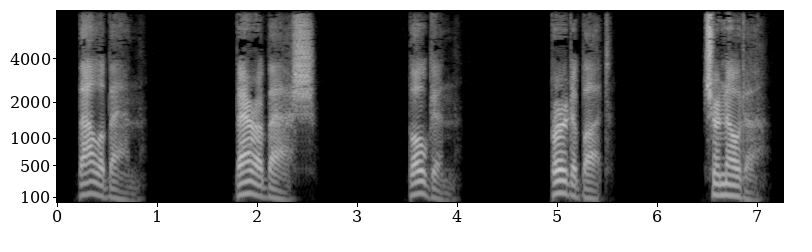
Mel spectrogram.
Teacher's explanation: the following names of men are accented on the last syllable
